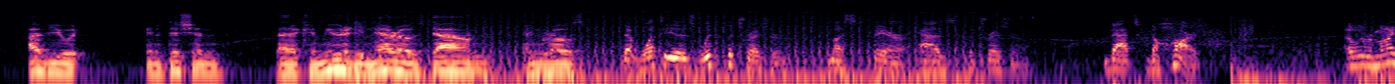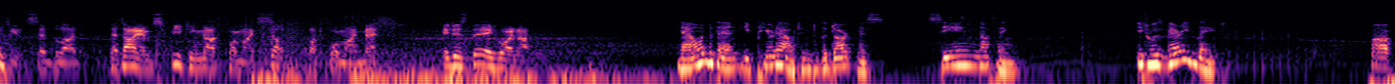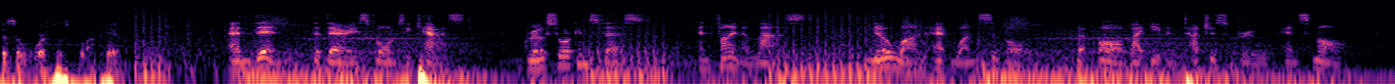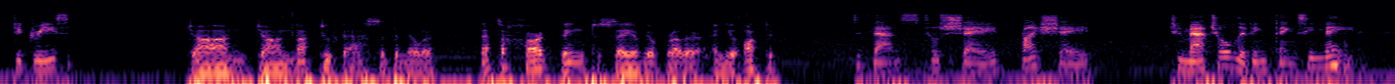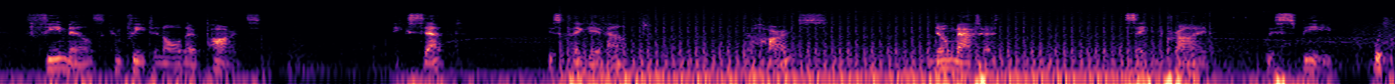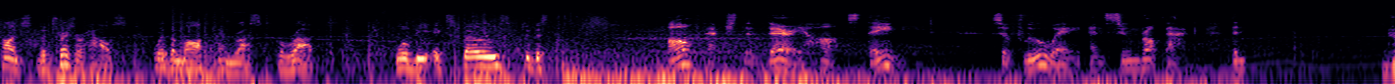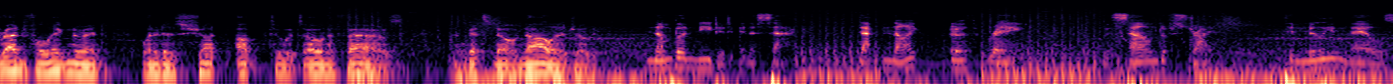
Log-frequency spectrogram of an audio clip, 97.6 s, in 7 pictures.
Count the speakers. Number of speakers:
6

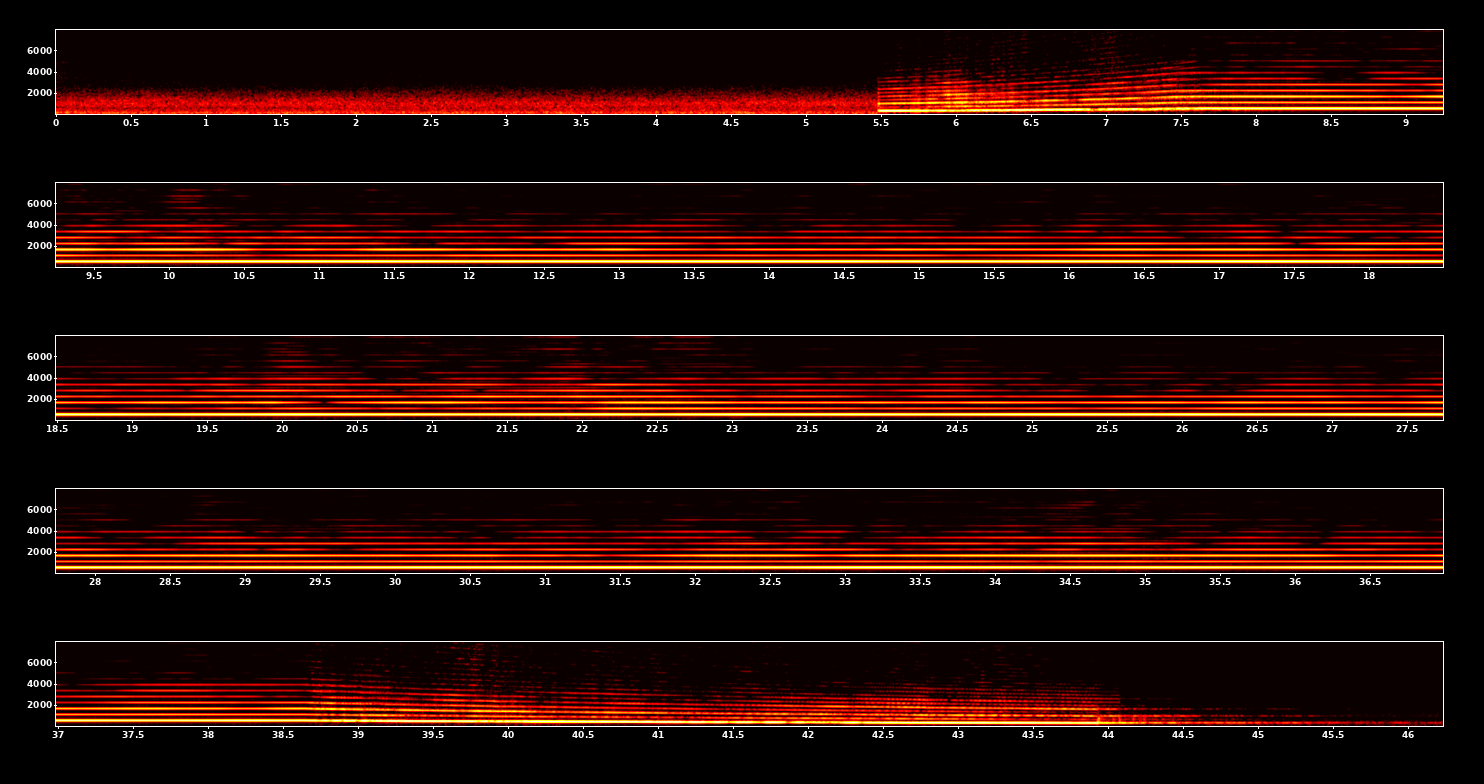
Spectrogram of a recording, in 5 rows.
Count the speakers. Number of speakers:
0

